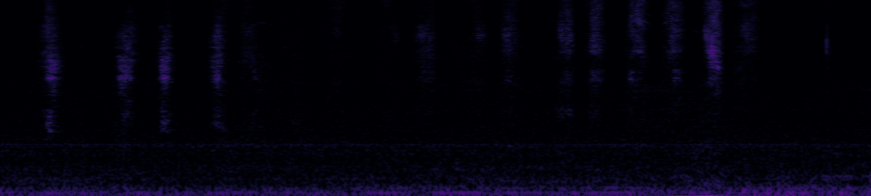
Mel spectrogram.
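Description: Cotton swab rubbing fountain pen ink back and forth across a paper card in short, faint strokes, about three a second.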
